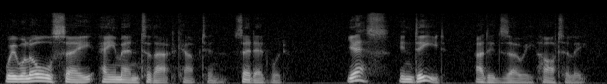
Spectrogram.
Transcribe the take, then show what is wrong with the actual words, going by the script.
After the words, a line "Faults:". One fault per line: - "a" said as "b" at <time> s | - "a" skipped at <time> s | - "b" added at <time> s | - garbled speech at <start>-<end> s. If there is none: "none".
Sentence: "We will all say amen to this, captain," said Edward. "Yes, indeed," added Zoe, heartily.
"We will all say amen to that, captain," said Edward. "Yes, indeed," added Zoe, heartily.
Faults:
- "this" said as "that" at 1.5 s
